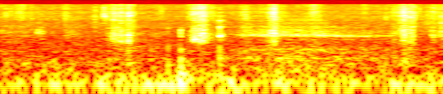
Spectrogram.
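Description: Near silence, with a few faint clicks and soft scraping of a knife cutting the peel off an orange.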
